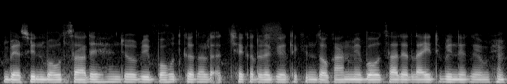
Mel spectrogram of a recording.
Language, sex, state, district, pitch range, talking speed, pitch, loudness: Hindi, male, Bihar, Katihar, 110-115 Hz, 260 wpm, 115 Hz, -15 LUFS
